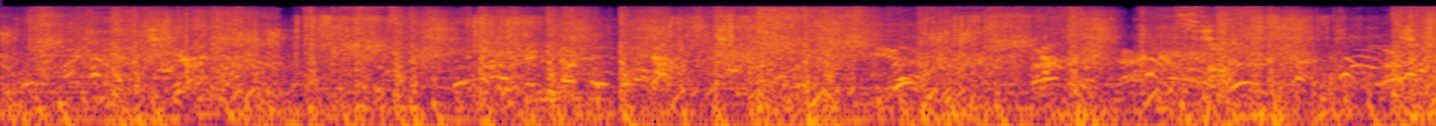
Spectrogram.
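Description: Punches and kicks land with rapid smacking hits.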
